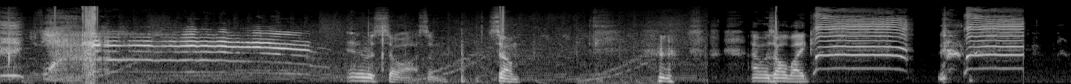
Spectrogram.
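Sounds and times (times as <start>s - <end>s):
baby goat screaming: 0.4s - 3.5s, 8.1s - 10.3s
speech: 3.5s - 5.3s, 6.6s - 6.8s, 7.5s - 8.3s, 9.4s - 9.6s.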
